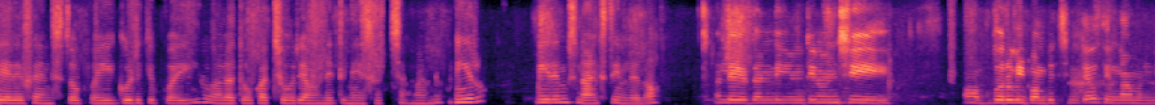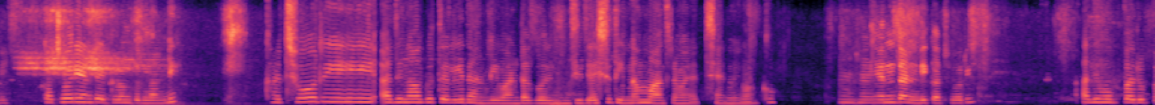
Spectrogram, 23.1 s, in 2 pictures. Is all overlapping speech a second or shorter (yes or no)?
yes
